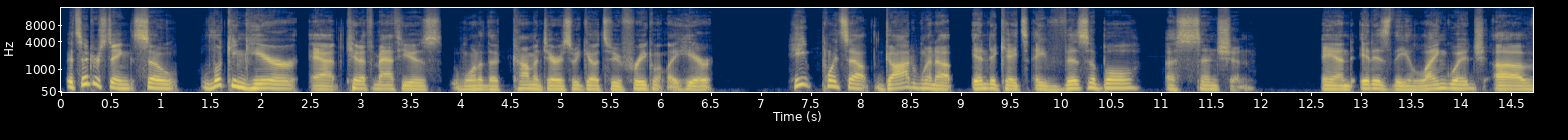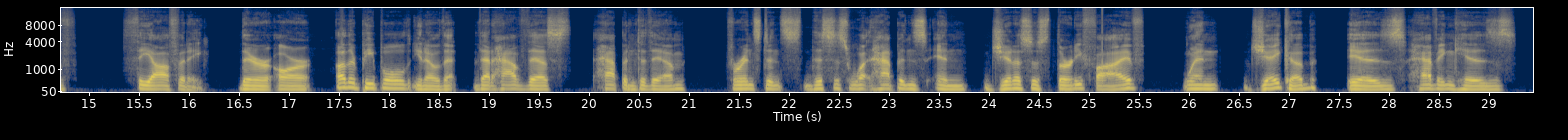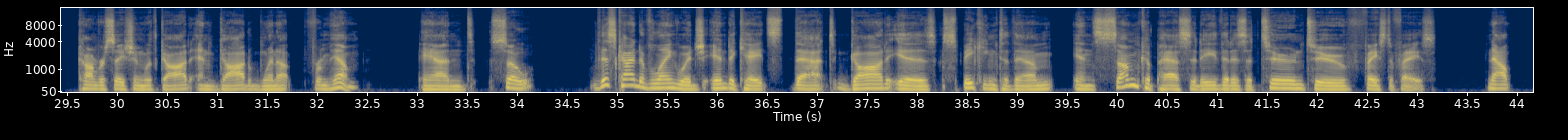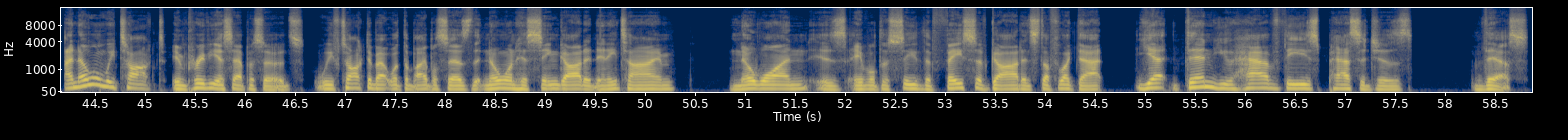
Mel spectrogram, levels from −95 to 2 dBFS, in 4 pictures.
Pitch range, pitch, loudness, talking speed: 110-135 Hz, 120 Hz, -17 LUFS, 140 wpm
